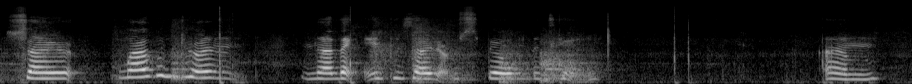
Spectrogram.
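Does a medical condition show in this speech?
Yes: cerebral palsy.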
